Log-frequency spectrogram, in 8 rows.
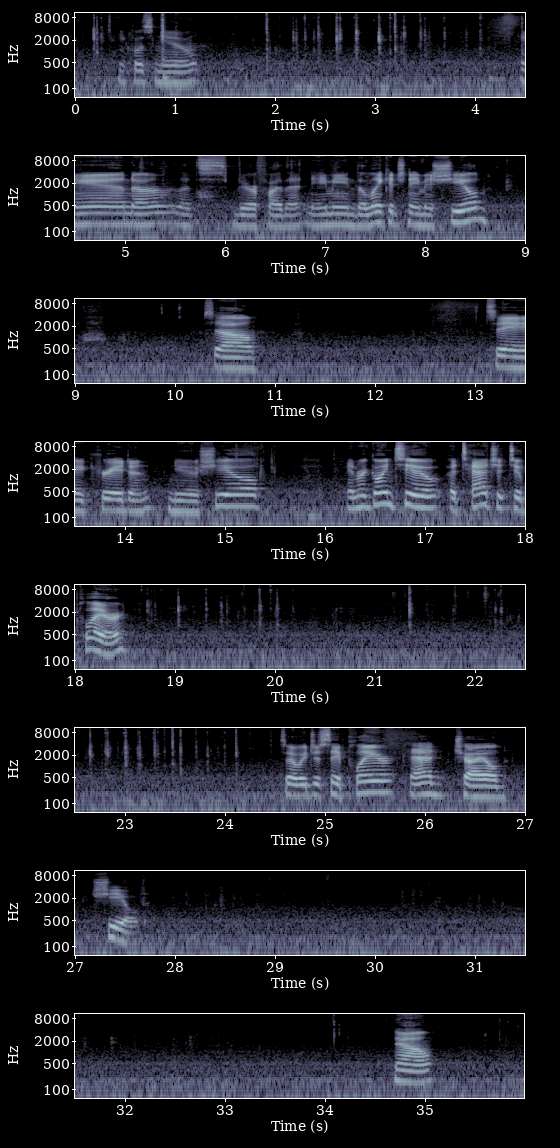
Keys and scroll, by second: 0.0-0.6 typing, 1.8-4.2 typing, 17.0-24.2 typing.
